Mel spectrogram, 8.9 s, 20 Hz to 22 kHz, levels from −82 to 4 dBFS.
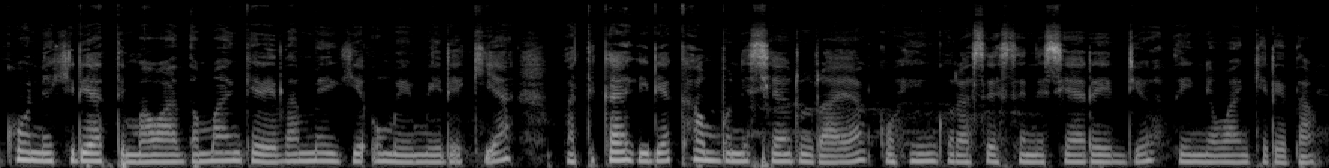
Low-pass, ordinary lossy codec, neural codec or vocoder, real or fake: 19.8 kHz; none; vocoder, 48 kHz, 128 mel bands, Vocos; fake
